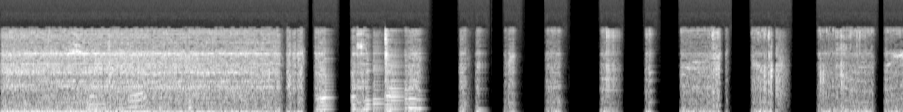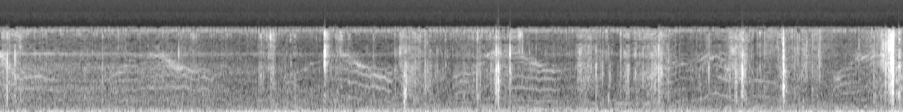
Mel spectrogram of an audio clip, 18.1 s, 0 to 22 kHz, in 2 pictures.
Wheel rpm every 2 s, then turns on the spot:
0, 0, 0, 0, 0, 0, 0, 0, 0.
none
